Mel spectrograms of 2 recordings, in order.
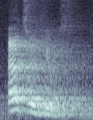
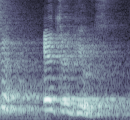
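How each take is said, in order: First: The stress is on the first syllable. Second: The stress is on the second syllable. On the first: It is a noun. "in the first word, which is a noun, the first syllable is" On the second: It is a verb. "I shift my stress uh, from first syllable to the uh, second one"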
